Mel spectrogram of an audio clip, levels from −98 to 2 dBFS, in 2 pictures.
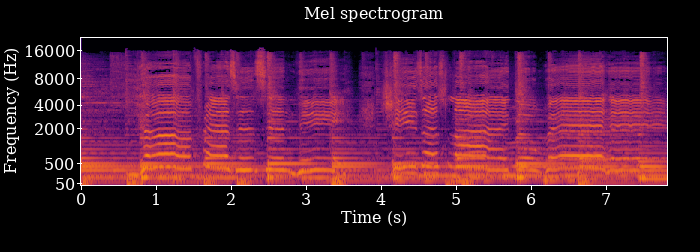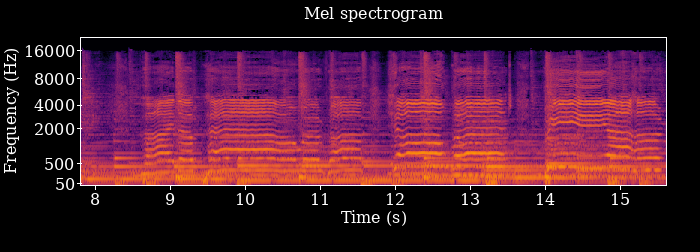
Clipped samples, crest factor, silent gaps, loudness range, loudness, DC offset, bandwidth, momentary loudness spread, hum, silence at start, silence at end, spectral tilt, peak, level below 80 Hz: under 0.1%; 18 dB; none; 5 LU; -26 LUFS; under 0.1%; 16.5 kHz; 9 LU; none; 0 s; 0 s; -4 dB/octave; -8 dBFS; -44 dBFS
